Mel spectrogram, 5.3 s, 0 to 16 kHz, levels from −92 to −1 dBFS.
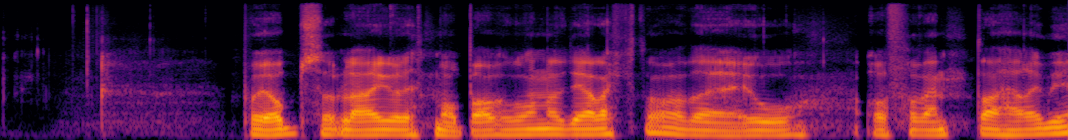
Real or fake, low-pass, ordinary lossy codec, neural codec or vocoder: fake; 14.4 kHz; none; codec, 44.1 kHz, 7.8 kbps, DAC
